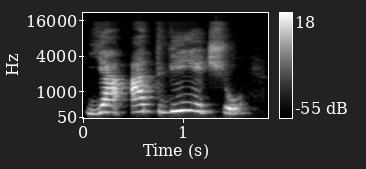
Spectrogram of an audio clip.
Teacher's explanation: The stress is in a stem of the word. So not on the U.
